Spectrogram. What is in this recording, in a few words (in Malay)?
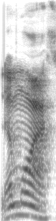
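"lemuas", Malay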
